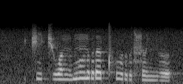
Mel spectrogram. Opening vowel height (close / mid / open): close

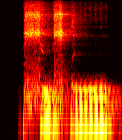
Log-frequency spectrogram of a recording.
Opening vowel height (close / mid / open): mid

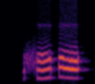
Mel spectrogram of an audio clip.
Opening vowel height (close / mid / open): mid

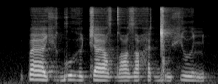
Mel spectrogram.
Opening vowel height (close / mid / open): open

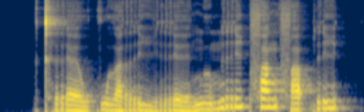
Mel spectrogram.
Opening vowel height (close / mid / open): mid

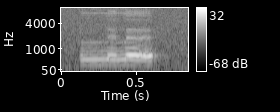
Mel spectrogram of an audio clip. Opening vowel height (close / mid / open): mid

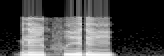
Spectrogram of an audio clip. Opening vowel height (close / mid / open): close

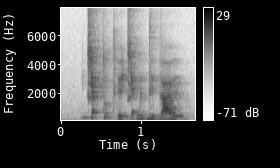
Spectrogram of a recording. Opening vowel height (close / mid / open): open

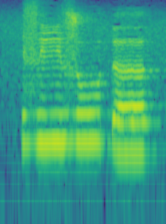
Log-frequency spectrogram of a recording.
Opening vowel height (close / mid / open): close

